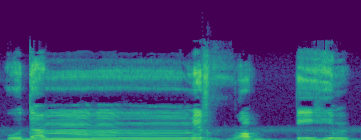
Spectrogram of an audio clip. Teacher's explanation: نون ساکن کو را سے ملاتے ہوئے غنہ نہیں کریں گے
